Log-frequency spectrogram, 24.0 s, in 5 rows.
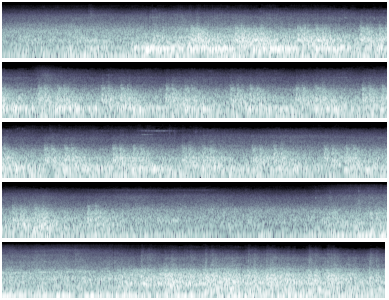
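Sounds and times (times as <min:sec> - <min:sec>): train wheels clacking over rail joints: 0:00.9 - 0:17.0, 0:18.3 - 0:24.0.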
